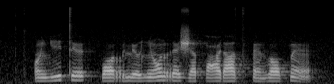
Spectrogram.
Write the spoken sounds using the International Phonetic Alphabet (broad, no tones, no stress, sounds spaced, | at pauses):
t͡sʼ ɔ̃ ʎ i t ɪ | p ɔ r lʲ ɔ ʎ ɔ̃ r ɛ ʒ a θ ʕ ɪ ɾ a t͡sʼ ɛ̃ ð ɔ p ɛ̃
